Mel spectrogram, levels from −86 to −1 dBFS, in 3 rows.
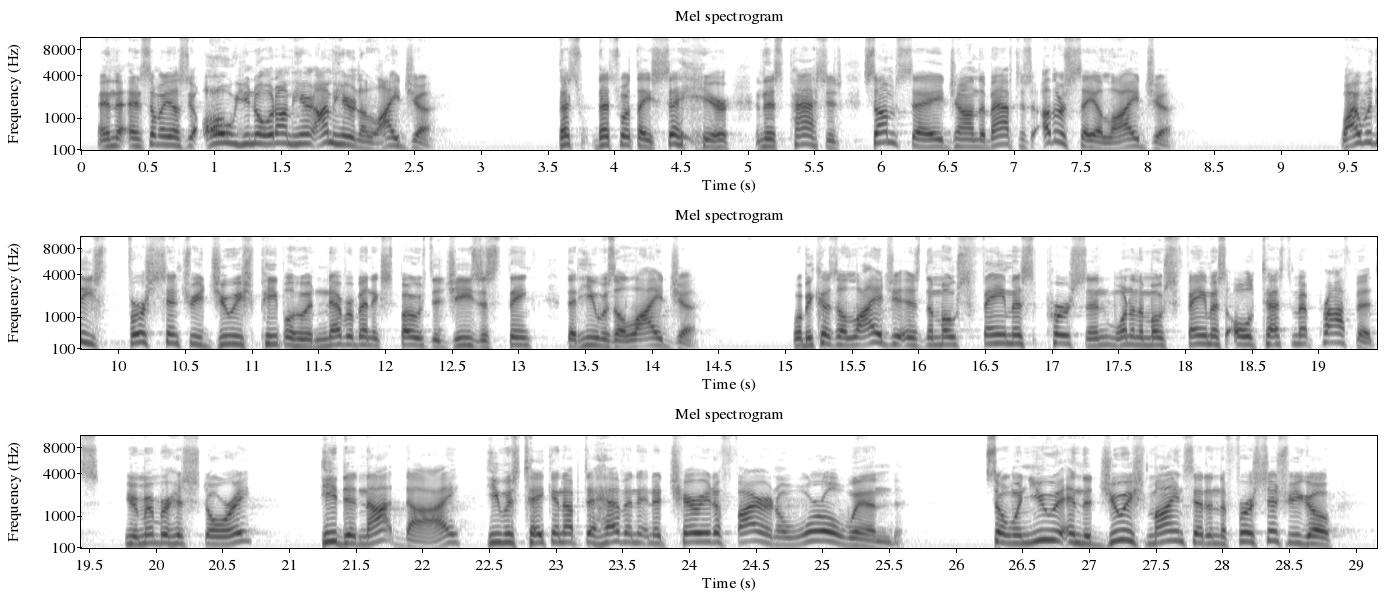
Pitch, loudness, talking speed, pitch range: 200 Hz, -31 LUFS, 210 wpm, 175-220 Hz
